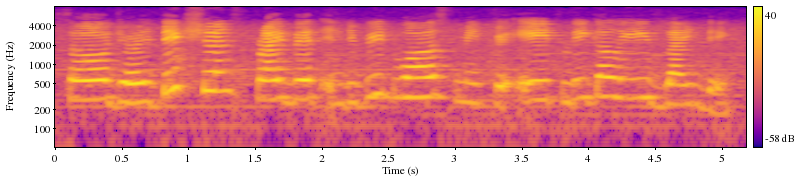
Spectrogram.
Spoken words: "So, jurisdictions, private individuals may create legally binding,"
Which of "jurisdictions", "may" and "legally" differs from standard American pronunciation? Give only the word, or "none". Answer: jurisdictions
